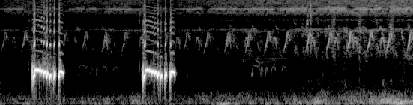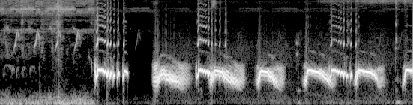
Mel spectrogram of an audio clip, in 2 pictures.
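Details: Local Javanese zebra dove from Cilacap, Central Java, in full song: paired arched cooing notes near one pitch, then a pause with rising low rustling noise, followed by a fast run of six similar arched coos.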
